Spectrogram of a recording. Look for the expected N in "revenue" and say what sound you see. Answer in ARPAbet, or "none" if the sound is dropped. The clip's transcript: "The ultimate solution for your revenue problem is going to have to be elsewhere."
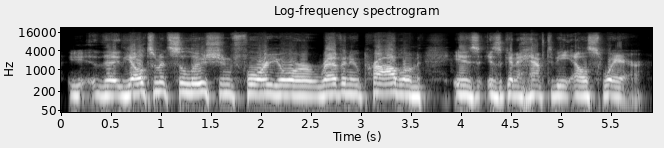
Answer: N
